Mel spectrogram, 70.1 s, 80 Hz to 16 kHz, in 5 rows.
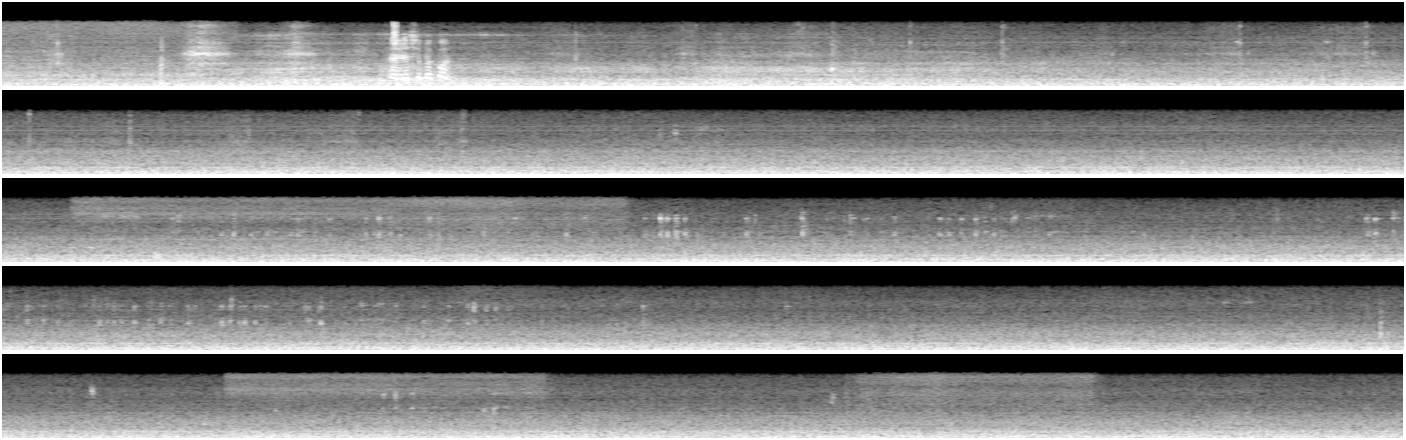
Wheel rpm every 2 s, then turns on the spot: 0, 10, 0, 0, 0, 0, 10, 0, 10, 0, 0, 0, 0, 0, 0, 0, 0, 0, 0, 0, 0, 0, 0, 0, 0, 0, 0, 0, 0, 0, 0, 0, 0, 0, 0.
12-14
